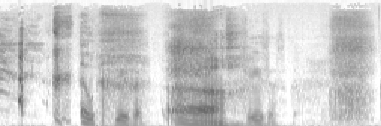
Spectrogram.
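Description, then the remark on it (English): Someone blows their nose in a few forceful, snorting nasal bursts, mixed with short voiced vocal sounds and ending in a loud, breathy hiss of air. “The blowing your nose could be your new take a sip after the punchline.”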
